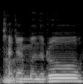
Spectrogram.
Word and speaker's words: 자장면: 아니야 자장면이 아 예 요즘 사실 원래는 발음이 자장면이 예 자장면으로 써야 됩니다 끝나고는 방송 끝나면 야 짜장면이나 한 그 먹자 어 짜장면이라고 꼭 하라고 그랬어 예 지금 사실 이제 다 짜장면은 이제 상관없게 됐죠 이제는 이제는 괜찮아 이때 당시에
